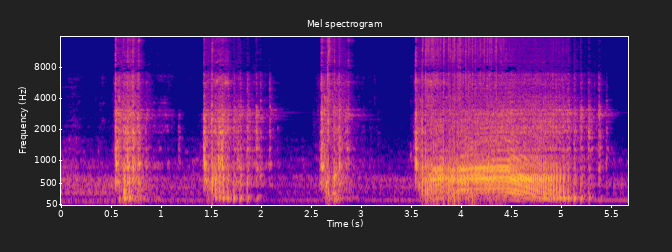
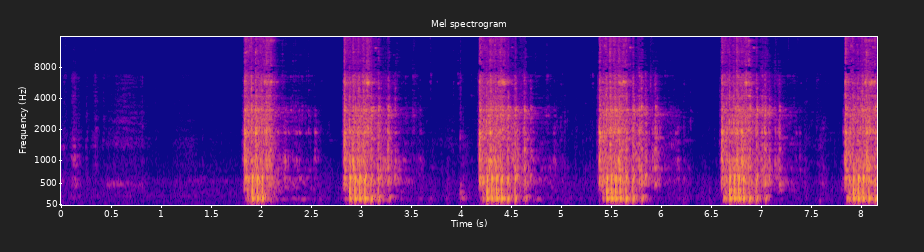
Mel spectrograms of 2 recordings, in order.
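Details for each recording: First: Roughly 60-year-old new-old-stock Power Bee 82002 high-speed kart engine on a fresh fuel fill; three sharp bursts of firing, then it catches and revs up and down for a second or so; a healthy start. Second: About 60-year-old, never-fired Power Bee 82002 high-speed cart engine: six quick pull-start rasps, roughly one a second, and it never catches, though it is getting fuel. Cause not confirmed; a grounding-wire mistake was found later. No-start on pull-start.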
